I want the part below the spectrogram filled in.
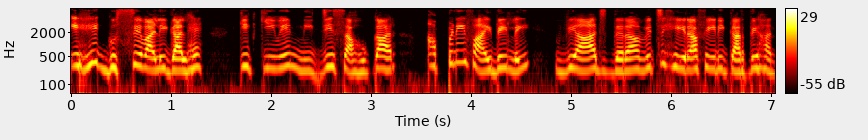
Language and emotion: Punjabi, disgusted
